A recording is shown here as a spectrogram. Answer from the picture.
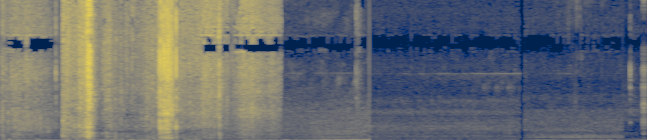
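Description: Cardboard box and packaging handled and rustled, with two loud scrapes about a second apart, then a quieter stretch of handling that dies away to near silence.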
